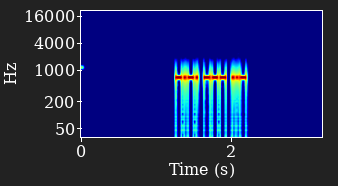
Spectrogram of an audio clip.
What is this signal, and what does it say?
Morse code, heard as a keyed tone, about 46 wpm, 690 Hz. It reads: COU
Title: Top Three Letter Combinations in Words 45wpm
